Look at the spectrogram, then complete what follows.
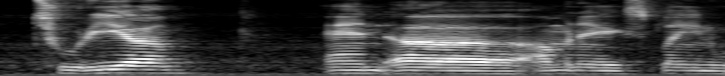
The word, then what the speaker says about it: Turiya: state of mind um and and it's called turia right you can do your research as well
